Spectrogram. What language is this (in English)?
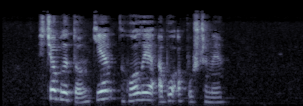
Belarusian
